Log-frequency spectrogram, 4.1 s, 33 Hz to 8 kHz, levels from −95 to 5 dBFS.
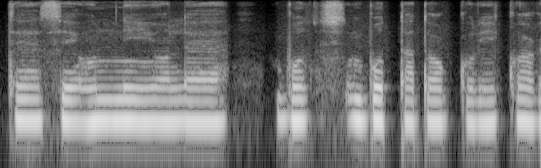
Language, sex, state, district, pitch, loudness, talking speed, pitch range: Chakma, male, Tripura, Unakoti, 150 Hz, -16 LUFS, 145 wpm, 150-155 Hz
